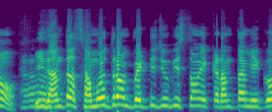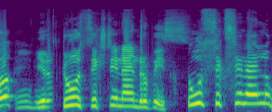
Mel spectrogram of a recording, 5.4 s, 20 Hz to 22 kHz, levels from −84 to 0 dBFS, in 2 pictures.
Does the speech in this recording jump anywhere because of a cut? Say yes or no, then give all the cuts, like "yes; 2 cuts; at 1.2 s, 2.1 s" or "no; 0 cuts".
yes; 1 cut; at 3.2 s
